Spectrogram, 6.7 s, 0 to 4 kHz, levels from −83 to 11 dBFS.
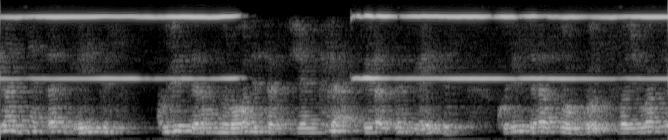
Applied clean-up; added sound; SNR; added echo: none; Wind instrument, woodwind instrument; -3 dB; reverberation time 0.9 s.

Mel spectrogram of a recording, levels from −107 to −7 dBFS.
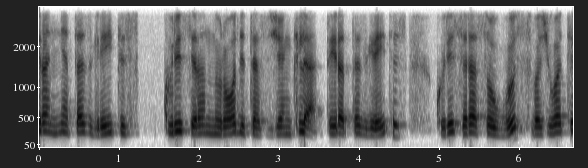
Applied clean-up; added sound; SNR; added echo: none; none; none; none.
